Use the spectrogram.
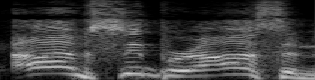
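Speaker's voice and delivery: high-pitched gleeful boast; put-on cocky high voice; boastful boy. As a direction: brag in a high, peppy voice. Acting boastful Asta.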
